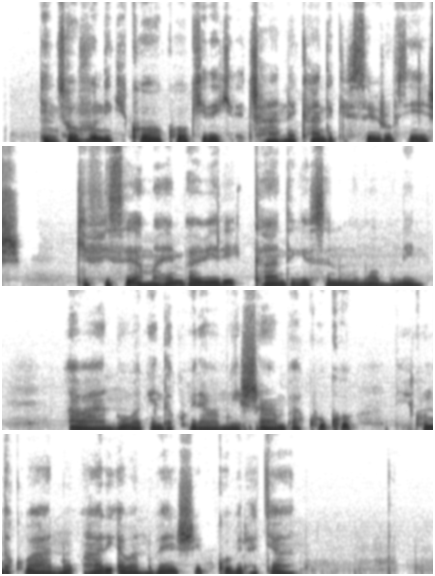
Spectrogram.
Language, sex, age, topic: Rundi, female, 18-24, agriculture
